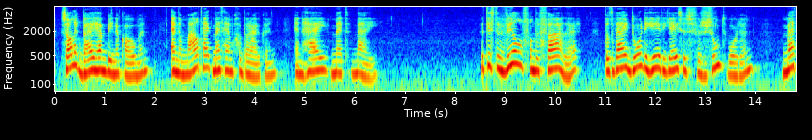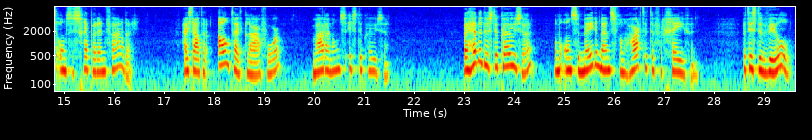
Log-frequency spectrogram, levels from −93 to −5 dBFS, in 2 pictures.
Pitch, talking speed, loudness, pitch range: 215 Hz, 130 wpm, -21 LUFS, 180-235 Hz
